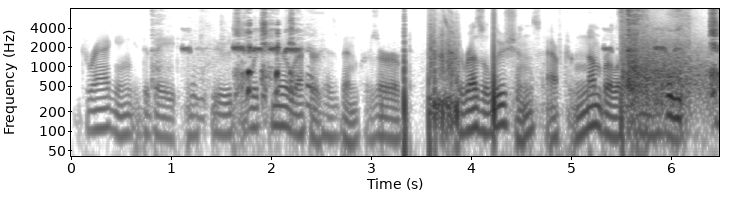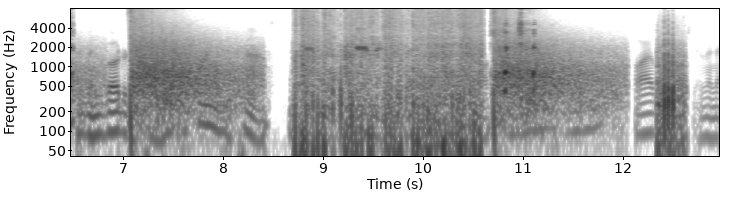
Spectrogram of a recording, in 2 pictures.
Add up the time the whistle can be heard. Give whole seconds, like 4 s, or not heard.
3 s.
